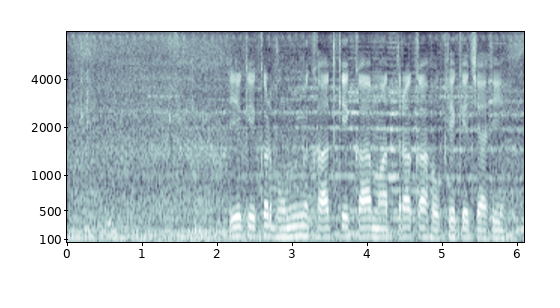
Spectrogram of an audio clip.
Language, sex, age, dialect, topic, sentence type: Bhojpuri, male, 25-30, Western, agriculture, question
